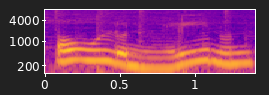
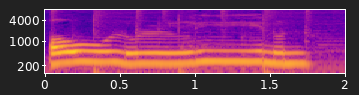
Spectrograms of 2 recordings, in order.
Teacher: Jadi bukan qaulun linun, tapi kita idghamkan qaulul linun. Nah, bacaannya menjadi menyatu tapi tanpa dengung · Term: idgham bila gunnah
